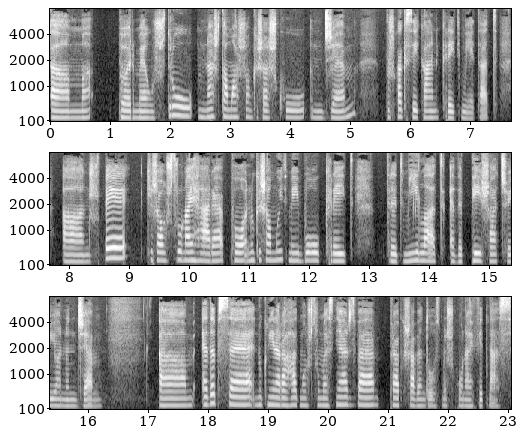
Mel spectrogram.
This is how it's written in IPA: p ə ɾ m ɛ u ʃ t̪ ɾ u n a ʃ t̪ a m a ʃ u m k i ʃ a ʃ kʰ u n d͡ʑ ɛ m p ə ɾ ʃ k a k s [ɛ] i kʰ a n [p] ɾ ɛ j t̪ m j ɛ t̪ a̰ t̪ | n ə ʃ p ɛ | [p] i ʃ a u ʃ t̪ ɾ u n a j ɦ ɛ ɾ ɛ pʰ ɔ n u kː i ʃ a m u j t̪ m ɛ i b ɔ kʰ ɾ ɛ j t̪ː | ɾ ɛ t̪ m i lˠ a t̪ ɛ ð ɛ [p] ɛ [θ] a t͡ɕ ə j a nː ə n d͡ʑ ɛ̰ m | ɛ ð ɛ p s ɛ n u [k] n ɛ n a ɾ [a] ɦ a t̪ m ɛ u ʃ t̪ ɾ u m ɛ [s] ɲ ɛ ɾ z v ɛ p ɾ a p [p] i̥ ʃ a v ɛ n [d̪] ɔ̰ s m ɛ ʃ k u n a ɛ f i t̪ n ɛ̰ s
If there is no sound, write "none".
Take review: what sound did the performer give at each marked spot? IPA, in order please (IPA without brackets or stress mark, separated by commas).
ɛ, k, k, p, ʃ, k, a, s, k, d̪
